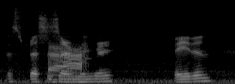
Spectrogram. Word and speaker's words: Veden: So my guess as to spell it was V-E-Y-D-A-N. – Okay. It is V-E-D-E-N, which is why Elliot went for Vaden. – Okay. – But it's pronounced Vaden. – Okay. – Vaden.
